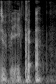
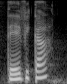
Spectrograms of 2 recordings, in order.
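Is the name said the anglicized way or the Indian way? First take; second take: anglicized; Indian. First: The name is said with an English-style pronunciation. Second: The name is said with its Indian pronunciation. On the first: This is how others usually say the name. "even my man calls me Davika" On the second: This is the name's original pronunciation. "the actual Indian pronunciation of my name"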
